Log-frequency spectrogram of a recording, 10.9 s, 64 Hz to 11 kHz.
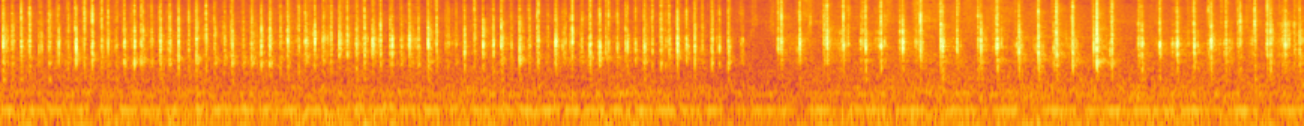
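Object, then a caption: Mechanical keyboard with plastic keycaps on an aluminium plate. A gloved fingertip presses and taps individual keys on a black low-profile tenkeyless Logitech G915 TKL linear mechanical gaming keyboard, with plastic keycaps on an aluminium top plate, lying flat on a red surface. Dozens of quick, bright, dry clacks follow one another with almost no ring, over a faint steady low hum. There is a brief lull around the six-second mark before the tapping resumes.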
